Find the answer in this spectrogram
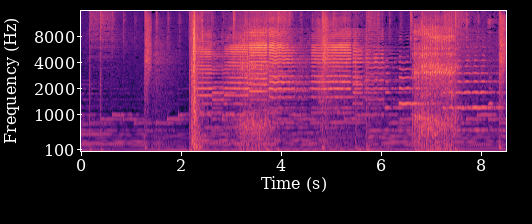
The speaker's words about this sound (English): Oh, man. What just happened? At that time, I was talking through one of my own snores. That's a talent I have.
